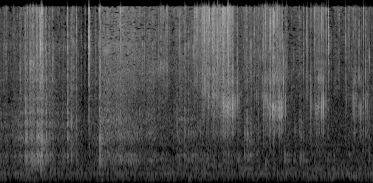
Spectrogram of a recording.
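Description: Fingertips press, crush and scrunch a pile of thin, dry, brittle curled soap shavings in pink, green, white and yellow on a wooden table. A dense, bright crinkling crunch runs throughout, with sharp crackles and brief louder bursts and almost no low end.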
